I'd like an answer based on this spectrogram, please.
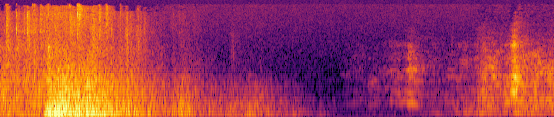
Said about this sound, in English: Tonight, there is a terrible storm, and it is raining.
